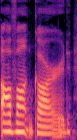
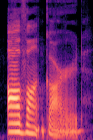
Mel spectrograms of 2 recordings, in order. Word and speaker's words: avant-garde: Avant-garde. Common mispronunciation. Avant-garde. Correct pronunciation. Avant-garde. 3 syllables with the T silent and the an making an on sound. Example: her photography is deliberately avant-garde and challenges viewers to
